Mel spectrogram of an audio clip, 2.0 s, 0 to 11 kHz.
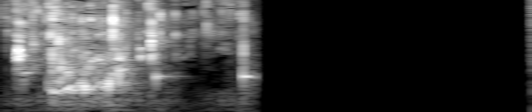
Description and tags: Small Pour 001
blop, aquatic, Run, Game, Water, Dripping, pouring, Running, Drip, Splash, bloop, wave, Slap, pour, aqua, crash, Movie, marine, River, Wet, Sea, Lake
